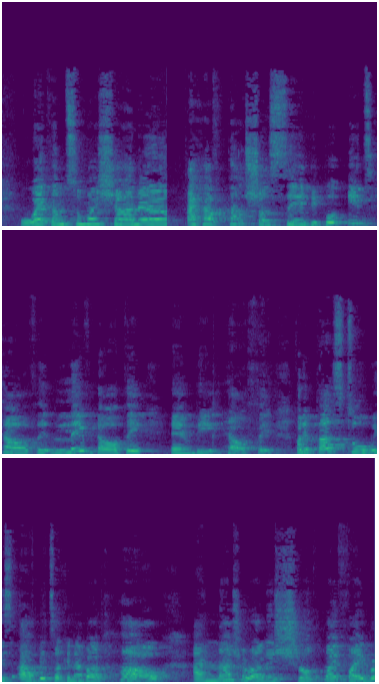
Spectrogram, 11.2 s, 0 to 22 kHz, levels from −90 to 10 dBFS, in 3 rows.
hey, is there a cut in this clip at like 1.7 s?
yes; 1 cut; at 1.7 s

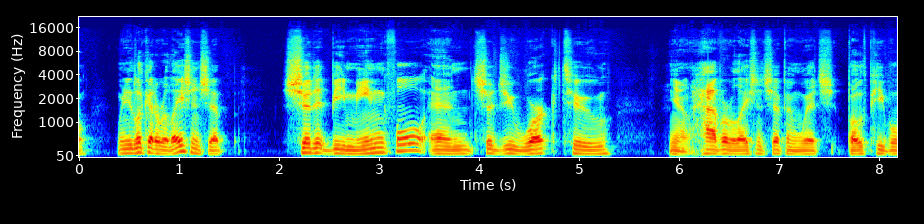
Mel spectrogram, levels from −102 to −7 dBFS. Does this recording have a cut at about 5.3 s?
no; 0 cuts

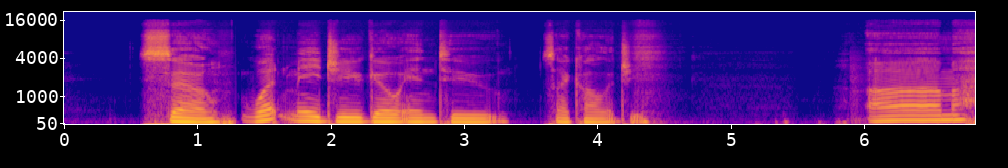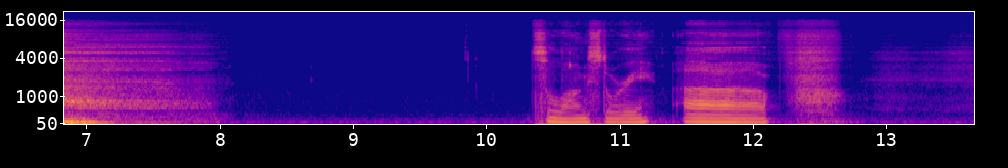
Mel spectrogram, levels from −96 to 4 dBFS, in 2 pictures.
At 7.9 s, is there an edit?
no; 1 cut; at 1.2 s

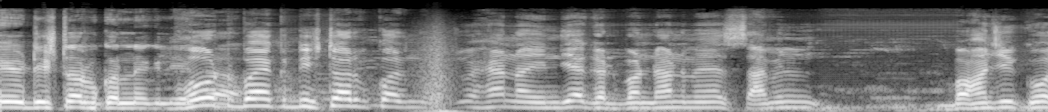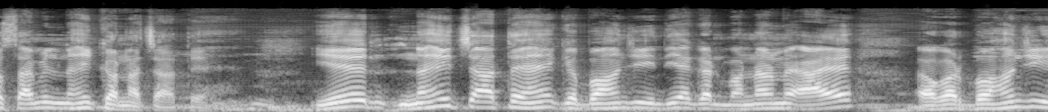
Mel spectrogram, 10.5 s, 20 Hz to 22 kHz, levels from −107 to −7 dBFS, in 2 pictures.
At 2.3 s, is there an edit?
yes; 1 cut; at 2.3 s

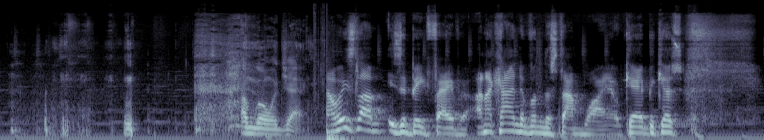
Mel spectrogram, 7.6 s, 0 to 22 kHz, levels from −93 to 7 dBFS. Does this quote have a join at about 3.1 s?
yes; 1 cut; at 3.1 s

